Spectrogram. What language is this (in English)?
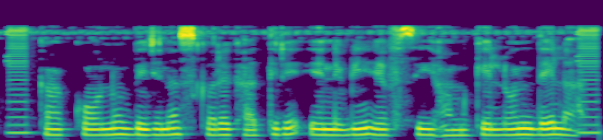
Bhojpuri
